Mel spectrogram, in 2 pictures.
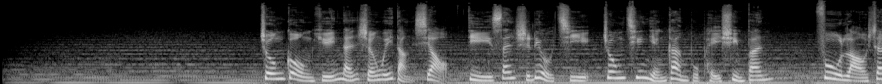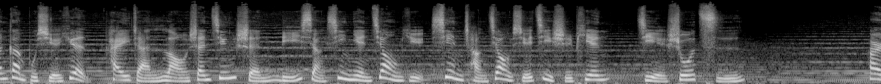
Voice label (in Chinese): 女 专题 沉稳大气; 中青年干部培训班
